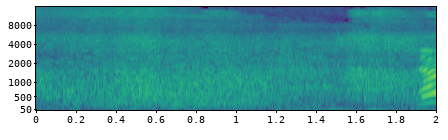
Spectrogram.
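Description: Shore surf washing in: a rush of noise that comes in suddenly and runs on for nearly two seconds before easing off.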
